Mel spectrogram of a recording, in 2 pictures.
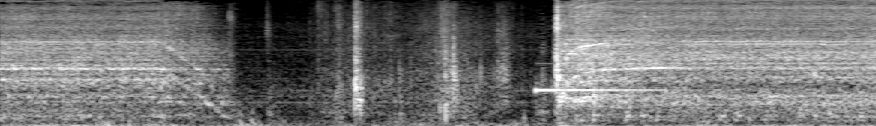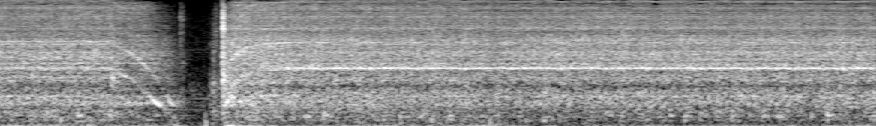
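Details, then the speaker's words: Hydrolocked van after being driven into a lake, intake manifold off and all spark plugs out, cranking to blast water from the cylinders. Fast, even whirring crank with no compression pulses while water flies out; starter motor good. "well that's what the engine sounds like with no compression at least the starter motor is good"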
